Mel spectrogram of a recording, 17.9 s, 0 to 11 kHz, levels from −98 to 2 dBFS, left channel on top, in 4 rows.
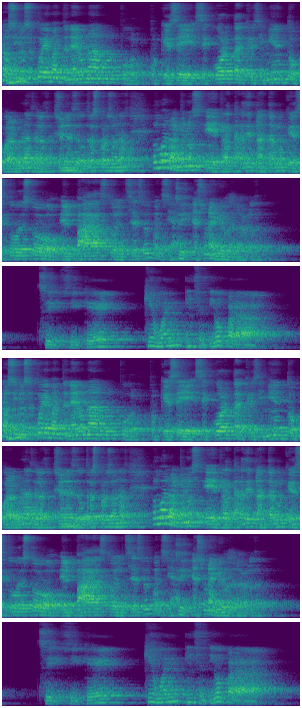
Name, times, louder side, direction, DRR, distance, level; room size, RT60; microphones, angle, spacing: voice 1, 0.0-12.8, right 1 dB, 20° right, -4 dB, 4.8 m, -29 dB
voice 2, 14.0-15.0 15.5-17.2, left 1 dB, 10° left, -3 dB, 1.6 m, -32 dB
21.0 x 11.5 x 5.2 m, 1.3 s
head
